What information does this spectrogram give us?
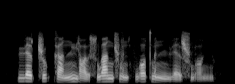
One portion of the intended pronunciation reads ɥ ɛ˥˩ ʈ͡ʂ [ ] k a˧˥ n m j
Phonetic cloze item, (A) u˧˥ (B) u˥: B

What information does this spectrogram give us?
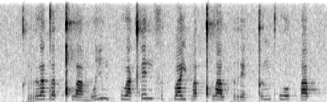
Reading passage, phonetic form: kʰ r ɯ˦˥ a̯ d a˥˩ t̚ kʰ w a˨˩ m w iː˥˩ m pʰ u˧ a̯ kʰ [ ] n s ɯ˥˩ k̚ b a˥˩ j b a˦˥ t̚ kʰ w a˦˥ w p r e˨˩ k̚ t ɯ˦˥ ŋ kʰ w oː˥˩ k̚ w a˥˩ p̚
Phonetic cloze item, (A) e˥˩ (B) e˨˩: A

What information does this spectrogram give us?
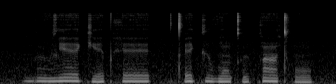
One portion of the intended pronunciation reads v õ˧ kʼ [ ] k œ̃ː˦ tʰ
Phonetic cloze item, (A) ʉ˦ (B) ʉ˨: B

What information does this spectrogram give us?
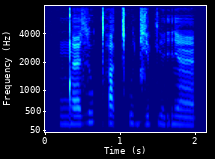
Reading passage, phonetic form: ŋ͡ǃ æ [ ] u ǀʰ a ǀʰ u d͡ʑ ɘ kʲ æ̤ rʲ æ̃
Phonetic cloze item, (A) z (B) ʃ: A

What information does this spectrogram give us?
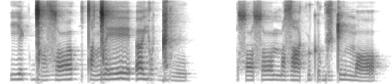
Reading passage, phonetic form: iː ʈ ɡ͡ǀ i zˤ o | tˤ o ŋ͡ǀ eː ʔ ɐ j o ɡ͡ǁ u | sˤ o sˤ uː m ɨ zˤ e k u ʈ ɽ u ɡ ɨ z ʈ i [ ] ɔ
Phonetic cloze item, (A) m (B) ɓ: A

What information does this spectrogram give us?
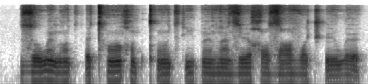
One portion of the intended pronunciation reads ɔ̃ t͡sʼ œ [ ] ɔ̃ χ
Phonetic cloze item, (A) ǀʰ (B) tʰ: B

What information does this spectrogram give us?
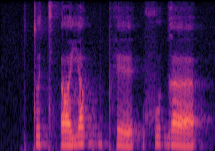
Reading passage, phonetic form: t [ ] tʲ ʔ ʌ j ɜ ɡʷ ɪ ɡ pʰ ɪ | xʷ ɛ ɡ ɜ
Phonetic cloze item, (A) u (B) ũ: A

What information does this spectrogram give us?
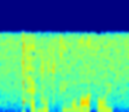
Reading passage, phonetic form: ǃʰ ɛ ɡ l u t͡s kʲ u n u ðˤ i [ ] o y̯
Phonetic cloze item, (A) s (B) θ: B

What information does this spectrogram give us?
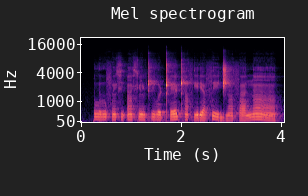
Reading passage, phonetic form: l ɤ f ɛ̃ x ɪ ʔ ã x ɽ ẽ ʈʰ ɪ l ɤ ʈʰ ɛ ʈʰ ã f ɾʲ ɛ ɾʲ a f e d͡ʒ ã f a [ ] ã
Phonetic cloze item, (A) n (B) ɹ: A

